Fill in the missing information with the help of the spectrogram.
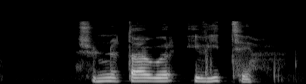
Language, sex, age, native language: Icelandic, male, 20-29, Icelandic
